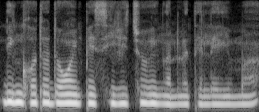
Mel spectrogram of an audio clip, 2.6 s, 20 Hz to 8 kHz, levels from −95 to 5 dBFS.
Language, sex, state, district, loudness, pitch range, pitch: Wancho, female, Arunachal Pradesh, Longding, -16 LUFS, 165-195 Hz, 180 Hz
